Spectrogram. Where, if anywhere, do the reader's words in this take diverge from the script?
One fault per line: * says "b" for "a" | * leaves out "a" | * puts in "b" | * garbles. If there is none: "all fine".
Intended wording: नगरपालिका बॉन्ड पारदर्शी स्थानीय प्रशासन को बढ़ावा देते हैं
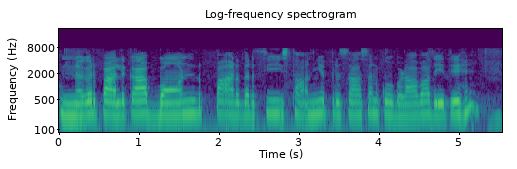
all fine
